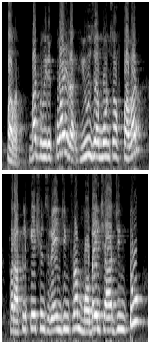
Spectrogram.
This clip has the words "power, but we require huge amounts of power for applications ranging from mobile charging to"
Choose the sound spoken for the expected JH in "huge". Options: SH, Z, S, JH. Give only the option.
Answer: Z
